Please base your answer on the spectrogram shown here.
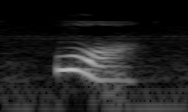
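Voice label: "握" Mandarin Chinese; chinese flashcards; hsk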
